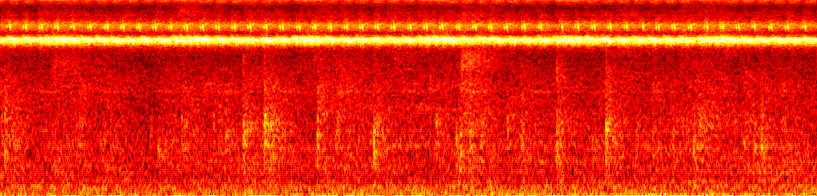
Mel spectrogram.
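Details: Continuous shrill cricket trill in the rain, evenly pulsed and unwavering in pitch, with light rain drops pattering faintly underneath.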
